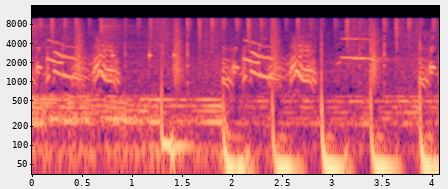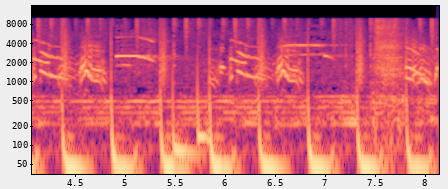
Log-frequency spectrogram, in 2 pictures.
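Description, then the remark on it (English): A seagull deterrent app plays loudly from a phone to keep seagulls away from food: harsh, repeated gull squawks and shrieks in rapid bursts over a low electronic hum, continuing steadily with no talking. “Bye Gull Bye, expertly created to safely deter seagulls from getting too close to your food.”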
